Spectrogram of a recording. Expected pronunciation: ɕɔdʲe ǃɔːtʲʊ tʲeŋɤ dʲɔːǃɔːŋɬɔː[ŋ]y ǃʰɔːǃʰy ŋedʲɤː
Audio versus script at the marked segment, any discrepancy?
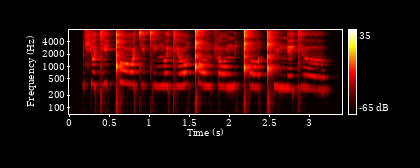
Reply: no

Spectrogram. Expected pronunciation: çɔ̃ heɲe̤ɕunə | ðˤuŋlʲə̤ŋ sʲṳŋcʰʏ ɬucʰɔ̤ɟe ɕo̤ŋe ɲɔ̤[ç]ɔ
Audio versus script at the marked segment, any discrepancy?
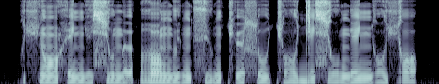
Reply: no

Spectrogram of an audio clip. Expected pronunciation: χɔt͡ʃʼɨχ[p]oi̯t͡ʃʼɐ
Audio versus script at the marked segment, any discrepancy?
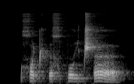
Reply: no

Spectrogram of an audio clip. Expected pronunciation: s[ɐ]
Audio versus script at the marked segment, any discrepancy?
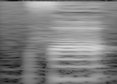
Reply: yes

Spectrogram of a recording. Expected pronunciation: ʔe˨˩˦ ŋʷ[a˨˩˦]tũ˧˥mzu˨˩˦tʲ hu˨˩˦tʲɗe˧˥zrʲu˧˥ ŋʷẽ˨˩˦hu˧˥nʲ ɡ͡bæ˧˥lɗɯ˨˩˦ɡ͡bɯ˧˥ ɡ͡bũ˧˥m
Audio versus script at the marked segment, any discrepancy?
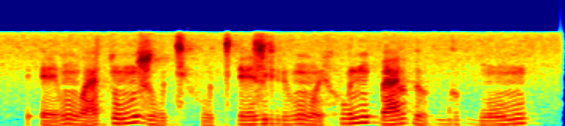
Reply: yes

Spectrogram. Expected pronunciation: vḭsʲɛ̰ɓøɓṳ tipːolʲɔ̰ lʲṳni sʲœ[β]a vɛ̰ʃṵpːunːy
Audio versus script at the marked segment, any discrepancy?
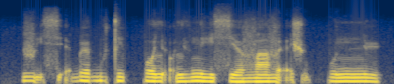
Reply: yes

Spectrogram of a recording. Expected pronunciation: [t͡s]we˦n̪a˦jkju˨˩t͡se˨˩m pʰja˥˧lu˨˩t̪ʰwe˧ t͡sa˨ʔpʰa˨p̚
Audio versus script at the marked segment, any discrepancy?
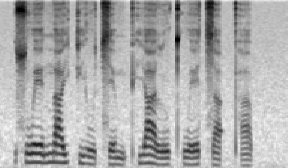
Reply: yes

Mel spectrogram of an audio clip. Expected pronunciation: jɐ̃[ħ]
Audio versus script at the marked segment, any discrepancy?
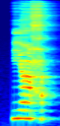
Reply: no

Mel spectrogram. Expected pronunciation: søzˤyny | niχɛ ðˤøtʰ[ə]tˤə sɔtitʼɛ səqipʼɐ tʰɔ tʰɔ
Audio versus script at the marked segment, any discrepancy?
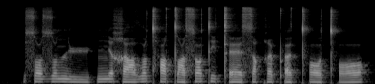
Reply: yes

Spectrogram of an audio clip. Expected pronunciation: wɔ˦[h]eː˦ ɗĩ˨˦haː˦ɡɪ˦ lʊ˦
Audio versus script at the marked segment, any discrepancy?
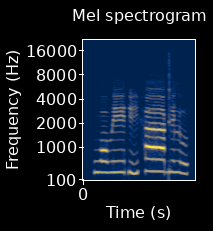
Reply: yes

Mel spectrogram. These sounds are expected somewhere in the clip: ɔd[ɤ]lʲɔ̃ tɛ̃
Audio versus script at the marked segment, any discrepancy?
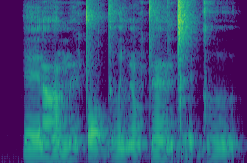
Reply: yes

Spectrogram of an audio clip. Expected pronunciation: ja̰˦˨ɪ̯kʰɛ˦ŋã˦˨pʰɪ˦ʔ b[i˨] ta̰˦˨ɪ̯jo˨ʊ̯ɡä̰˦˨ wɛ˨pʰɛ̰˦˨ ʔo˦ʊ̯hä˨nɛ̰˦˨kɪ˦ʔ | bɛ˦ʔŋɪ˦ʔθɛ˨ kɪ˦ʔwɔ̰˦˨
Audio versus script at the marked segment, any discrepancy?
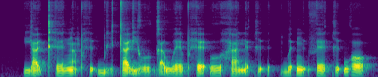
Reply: no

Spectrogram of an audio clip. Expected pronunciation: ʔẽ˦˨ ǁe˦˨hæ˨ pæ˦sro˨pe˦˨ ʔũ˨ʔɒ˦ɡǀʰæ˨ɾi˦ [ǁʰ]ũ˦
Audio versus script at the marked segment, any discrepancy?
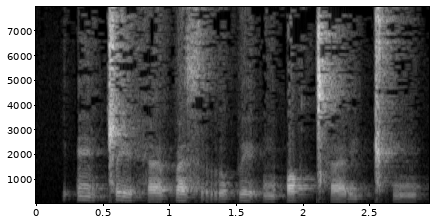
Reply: no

